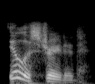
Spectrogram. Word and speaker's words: illustrated: The stress is at the beginning. Instead of illustrated, it's illustrated.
